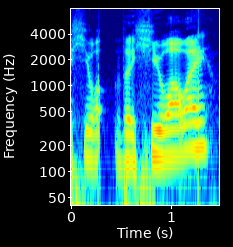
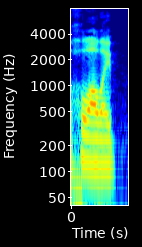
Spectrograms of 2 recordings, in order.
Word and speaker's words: Huawei: So that's the Huawei. That's not how you pronounce it. The Huawei Mate 10 Huawei.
